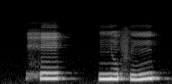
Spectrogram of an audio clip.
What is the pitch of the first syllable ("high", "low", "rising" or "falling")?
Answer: high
